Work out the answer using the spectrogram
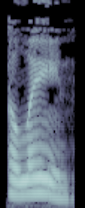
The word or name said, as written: elayne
